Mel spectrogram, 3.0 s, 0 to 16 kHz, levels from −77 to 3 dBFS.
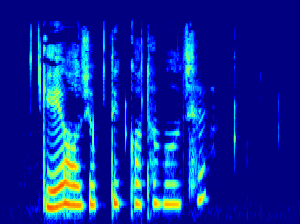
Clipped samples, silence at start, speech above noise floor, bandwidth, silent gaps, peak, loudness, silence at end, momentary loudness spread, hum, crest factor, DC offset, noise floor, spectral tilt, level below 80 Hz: under 0.1%; 0.45 s; 47 dB; 11.5 kHz; none; -4 dBFS; -20 LUFS; 0.95 s; 17 LU; none; 18 dB; under 0.1%; -66 dBFS; -2 dB/octave; -80 dBFS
